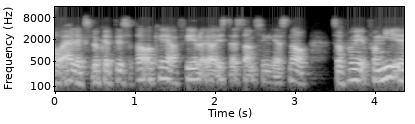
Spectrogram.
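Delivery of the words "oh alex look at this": ordinary talk, nothing marked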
